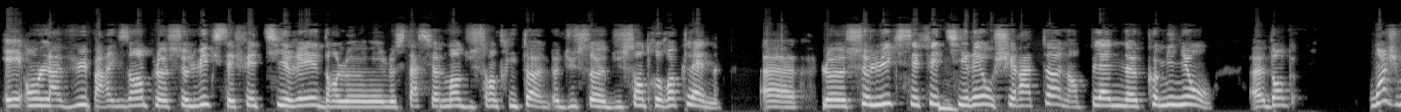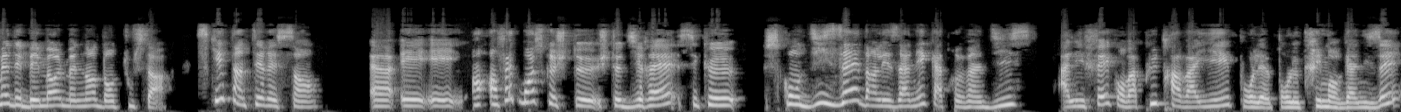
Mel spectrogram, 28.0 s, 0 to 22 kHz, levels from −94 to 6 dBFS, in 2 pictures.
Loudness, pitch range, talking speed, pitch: -15 LUFS, 205-270 Hz, 180 wpm, 235 Hz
